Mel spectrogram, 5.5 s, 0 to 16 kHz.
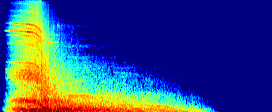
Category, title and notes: Sound effects > Other
Sound Design Elements Whoosh SFX 001
ambient, audio, cinematic, design, dynamic, effect, effects, element, elements, fast, film, fx, motion, movement, production, sound, sweeping, swoosh, trailer, transition, whoosh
